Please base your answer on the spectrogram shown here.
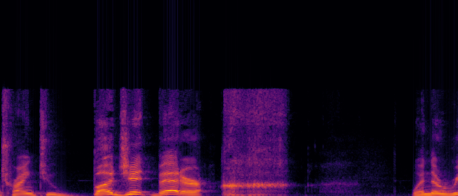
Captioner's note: groans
